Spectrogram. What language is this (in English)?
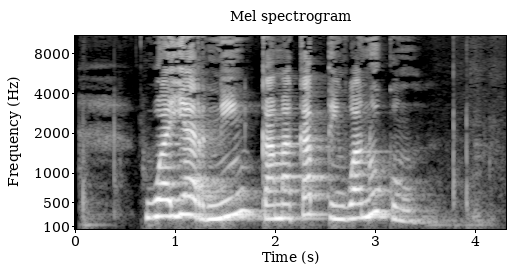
Santa Ana de Tusi Pasco Quechua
